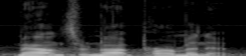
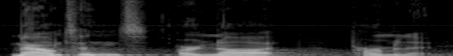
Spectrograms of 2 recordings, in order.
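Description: First: Said in the usual way. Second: "Mountains are not permanent" slowed, with pauses between phrases. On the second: Real, not acted. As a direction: let "Mountains", "are not", "permanent" each land separately. Same words repeated slowly for emphasis.

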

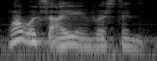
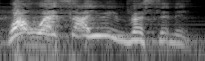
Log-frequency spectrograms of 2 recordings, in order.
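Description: First: Low, much softer, fast repeat of the question; hushed echo of the challenge; quiet repeat. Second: High, louder challenging question; preaching challenge. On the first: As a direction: drop it almost to an aside. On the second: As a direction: demand an answer from the pews. Repeated question to congregation. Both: Real, not acted.

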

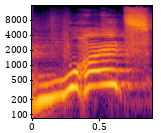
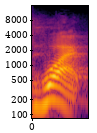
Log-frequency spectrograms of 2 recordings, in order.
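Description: First: "What?" thrown up high in shock; emphatic What. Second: Said in the usual way. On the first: Shown as a demonstration. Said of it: "There's some emphasis on this". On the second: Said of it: "There's an exclamation point".

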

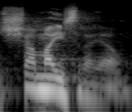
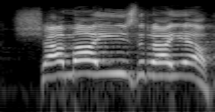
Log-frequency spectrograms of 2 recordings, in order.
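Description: First: Said in the usual way. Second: High, drawn-out shout. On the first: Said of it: "is called". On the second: Retold or imitated. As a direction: cry it out long, loud and high. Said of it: "he shouted".

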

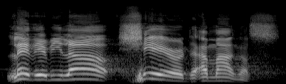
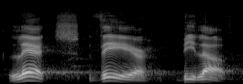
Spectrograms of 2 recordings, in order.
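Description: First: Said in the usual way. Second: Much lower, softer and slow; a slow, low echo of the line before. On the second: Shown as a demonstration. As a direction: drop it down low and let it hang.

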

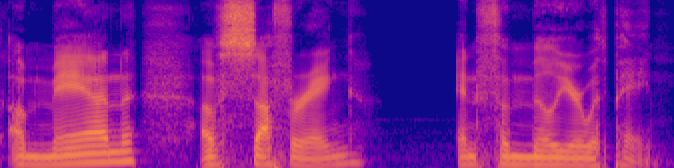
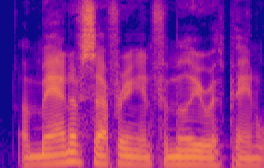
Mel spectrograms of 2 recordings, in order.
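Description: First: Scripture read slowly, each word given weight; slow, weighty reading. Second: Faster, plain restatement of the phrase; quick plain repeat. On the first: Pastor quoting Isaiah to his congregation, slow and deliberate. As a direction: let the phrase sink in, unhurried. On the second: Pastor repeating the Isaiah line to listeners, quick and plain. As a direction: run through it again briskly. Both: Shown as a demonstration. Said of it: "the phrase that really stands out to me".

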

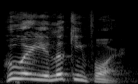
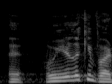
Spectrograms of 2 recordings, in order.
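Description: First: Loud, high, ringing demand; retold challenge, projected strongly; commanding question. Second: Quick, casual retelling; lightly imitated sheepish repeat; comic replay. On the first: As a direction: confront them boldly with full voice. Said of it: "Jesus asked them". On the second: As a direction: toss the question off fast, amused. Comic replay after they got up.

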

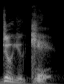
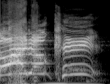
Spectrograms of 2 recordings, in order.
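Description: First: Low, soft setup question; low mock-radio question; lower catchphrase voice. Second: High, loud drawn yell; mock radio host yell; imitating shock-jock catchphrase. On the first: Shown as a demonstration. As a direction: drop right down, quietly. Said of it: "a little lower voice with a series of catchphrases". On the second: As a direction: leap into a high catchphrase shout. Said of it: "And then he go".

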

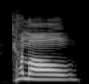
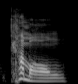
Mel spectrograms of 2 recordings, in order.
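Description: First: Louder, higher exasperated come on. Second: Said in the usual way. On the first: Real, not acted. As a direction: throw up your hands, come on.

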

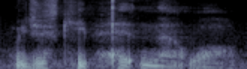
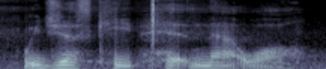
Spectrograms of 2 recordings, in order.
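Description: First: Softer fading repeat; quieter echo. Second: Said in the usual way. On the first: Acted. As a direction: let it fall away. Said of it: "repeated softer". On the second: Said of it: "repeated line, second softer".

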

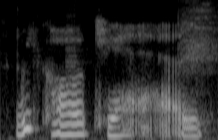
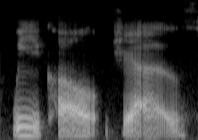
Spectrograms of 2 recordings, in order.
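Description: First: Much softer, very slow mock drawl; mock voiceover. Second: Slow voiceover drawl. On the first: Mocking Carrie's voiceover with a lisp-like drawl. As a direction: drag out the words softly, mocking. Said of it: "you sound like you have a fucking speech impediment". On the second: Retold or imitated. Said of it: "Carrie's voiceover says".

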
